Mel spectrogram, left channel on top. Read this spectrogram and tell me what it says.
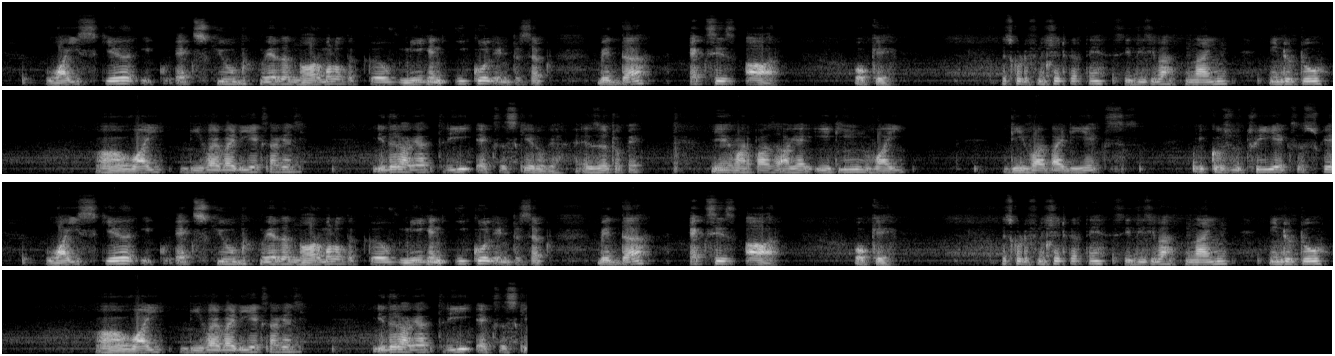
x³ where the normal of the curve make an equal intercept with the axis r। Okay, इसको differentiate करते हैं, सीधी सी बात, 9 × 2 y dy/dx आ गया जी, इधर आ गया 3x² हो गया, इज इट ओके। ये हमारे पास आ गया 18y dy/dx =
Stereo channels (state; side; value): drops out; right; at 18.6 s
